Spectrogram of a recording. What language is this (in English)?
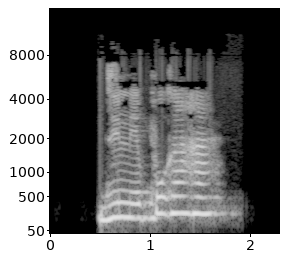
Gen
